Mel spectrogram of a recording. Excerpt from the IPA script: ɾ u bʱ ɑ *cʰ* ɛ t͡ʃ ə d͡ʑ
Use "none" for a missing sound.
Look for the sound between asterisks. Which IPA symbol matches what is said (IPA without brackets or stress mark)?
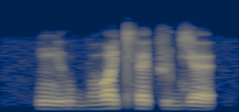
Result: cʰ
